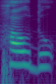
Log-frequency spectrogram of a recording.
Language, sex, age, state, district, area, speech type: Kannada, female, 18-30, Karnataka, Chamarajanagar, urban, read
